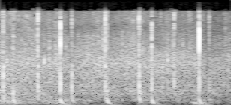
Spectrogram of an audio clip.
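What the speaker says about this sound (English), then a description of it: "And a round of applause, please." Audience applause after the introduction of a speaker at a live debate on whether sanctions work, at the Oslo Freedom Forum; scattered, fairly light clapping from a crowd, steady for over a second with a few sharper individual claps standing out.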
